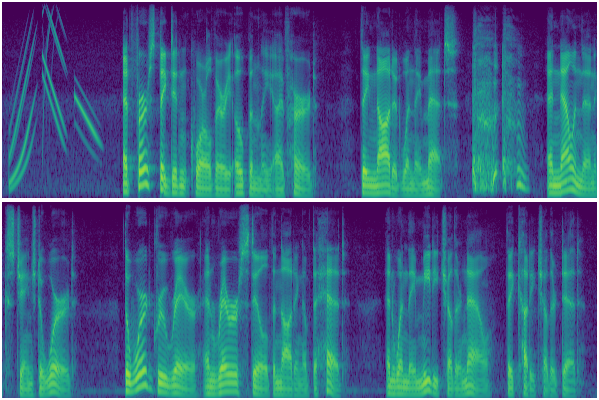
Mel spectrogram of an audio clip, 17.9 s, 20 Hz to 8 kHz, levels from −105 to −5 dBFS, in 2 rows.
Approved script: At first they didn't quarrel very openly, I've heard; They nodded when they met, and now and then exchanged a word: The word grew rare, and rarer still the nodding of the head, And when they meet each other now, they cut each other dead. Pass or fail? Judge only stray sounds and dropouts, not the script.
fail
